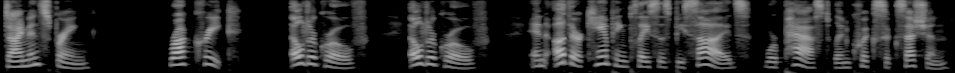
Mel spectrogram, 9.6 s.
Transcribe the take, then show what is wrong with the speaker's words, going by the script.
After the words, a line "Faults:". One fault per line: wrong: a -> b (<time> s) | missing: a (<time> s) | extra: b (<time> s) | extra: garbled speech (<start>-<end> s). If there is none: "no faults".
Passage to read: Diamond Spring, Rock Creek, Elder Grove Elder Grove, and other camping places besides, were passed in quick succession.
Diamond Spring, Rock Creek, Elder Grove Elder Grove, and other camping places besides, were passed in quick succession.
Faults:
no faults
